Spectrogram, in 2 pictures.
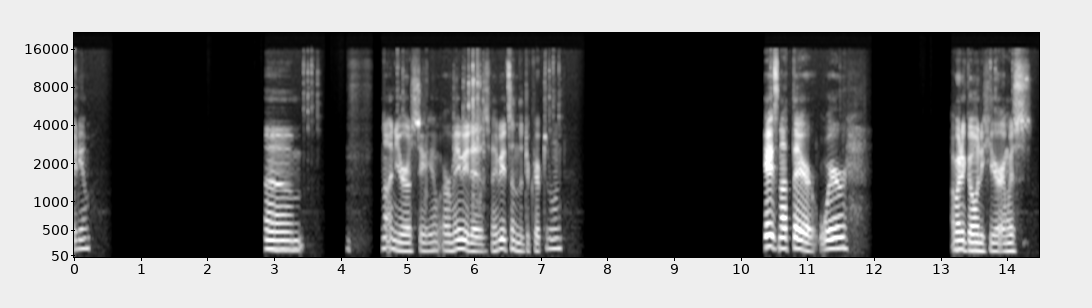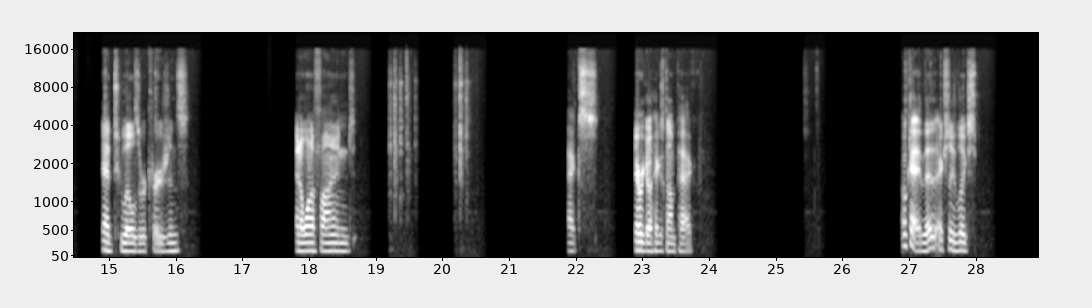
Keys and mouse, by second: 25.9 middle click, 26.5 Tab, 26.9 Tab, 27.3 middle click, 27.7 ctrl+s.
